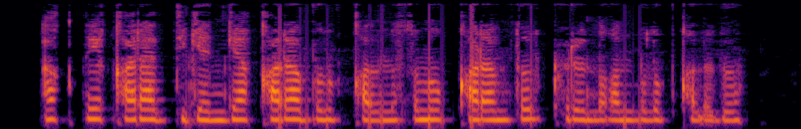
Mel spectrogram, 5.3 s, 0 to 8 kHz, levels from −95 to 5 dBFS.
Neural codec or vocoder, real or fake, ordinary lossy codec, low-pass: none; real; AAC, 48 kbps; 7.2 kHz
